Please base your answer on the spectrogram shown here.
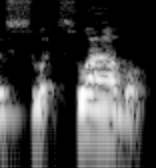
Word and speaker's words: Suavo: It's always the same A, swa. Okay. The A is never pronounced the other way. So it's a little easier for the Spanish people, suavo.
